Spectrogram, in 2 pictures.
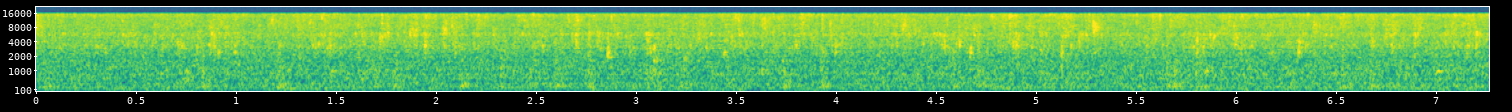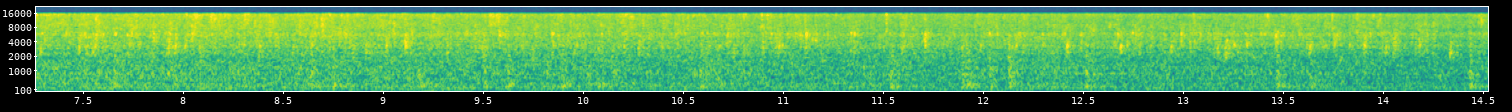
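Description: Steady rain falling, an even hiss flecked with faint ticks of single drops.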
